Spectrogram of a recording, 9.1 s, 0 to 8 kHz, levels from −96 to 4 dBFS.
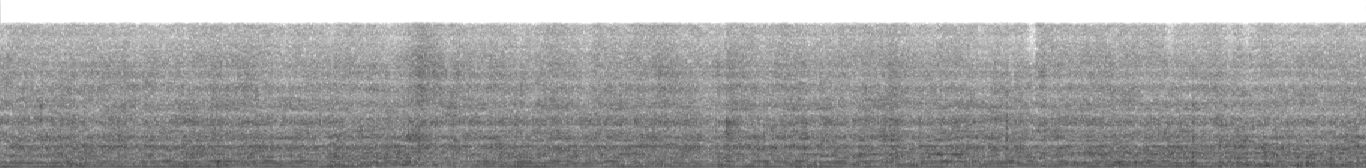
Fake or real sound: fake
